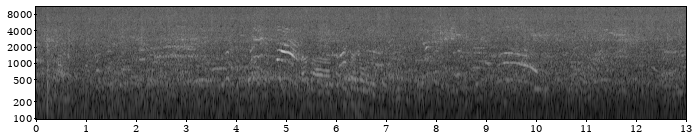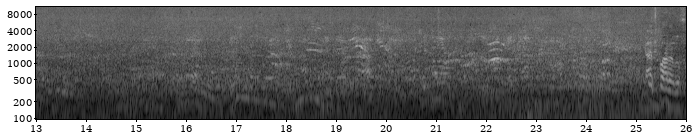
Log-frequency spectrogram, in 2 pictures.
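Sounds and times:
indistinct voices talking: 0:00.0 - 0:26.0.

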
